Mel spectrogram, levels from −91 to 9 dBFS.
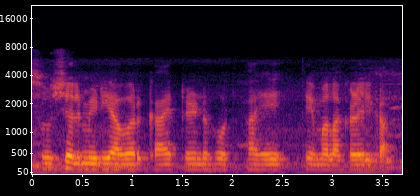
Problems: constant background noise, background conversations at intervals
